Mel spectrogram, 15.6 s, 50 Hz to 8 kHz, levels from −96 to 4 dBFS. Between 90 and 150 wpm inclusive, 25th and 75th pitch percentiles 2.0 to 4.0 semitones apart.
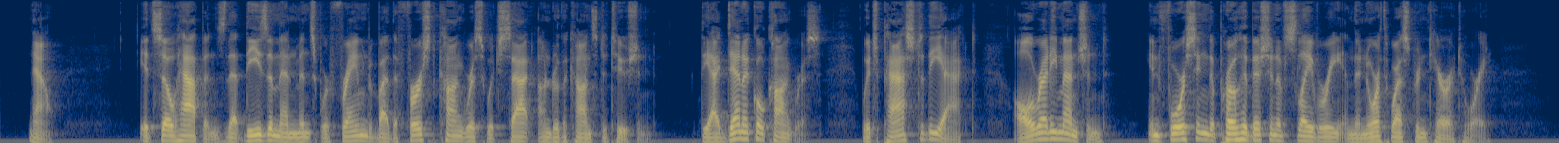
No: average, 140 wpm; average, 5.0 semitones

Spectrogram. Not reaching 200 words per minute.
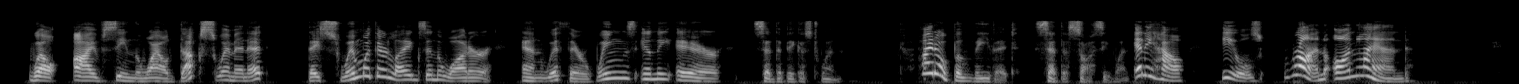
Yes: average, 160 wpm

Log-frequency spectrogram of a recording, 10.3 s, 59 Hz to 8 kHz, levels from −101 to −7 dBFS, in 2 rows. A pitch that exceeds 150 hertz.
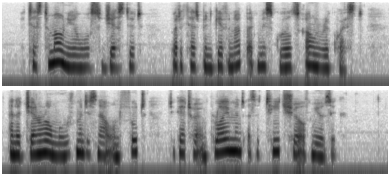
Yes: high, 190 Hz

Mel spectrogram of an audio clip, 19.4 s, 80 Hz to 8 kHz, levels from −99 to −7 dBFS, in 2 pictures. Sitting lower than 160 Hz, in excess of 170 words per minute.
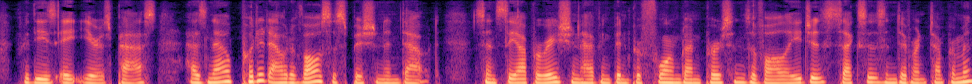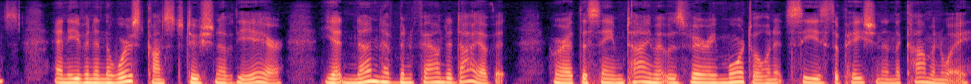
Yes: medium, 140 Hz; average, 200 wpm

